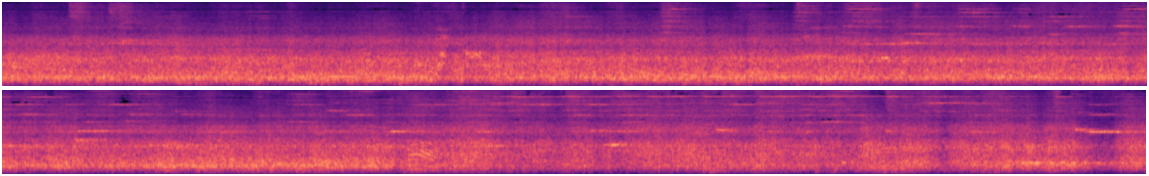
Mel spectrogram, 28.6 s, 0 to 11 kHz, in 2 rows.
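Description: R142A subway train running through the tunnel of the City Hall loop: a steady loud rumble of wheels on rail, with high-pitched wheel squeal coming and going as the cars take the loop's tight curve.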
